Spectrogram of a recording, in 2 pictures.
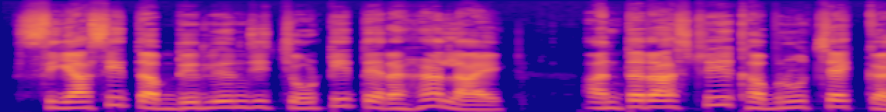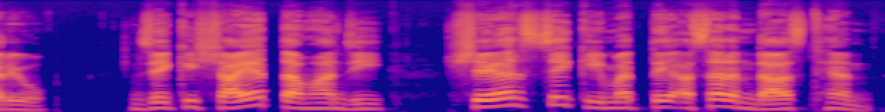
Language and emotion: Sindhi, neutral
